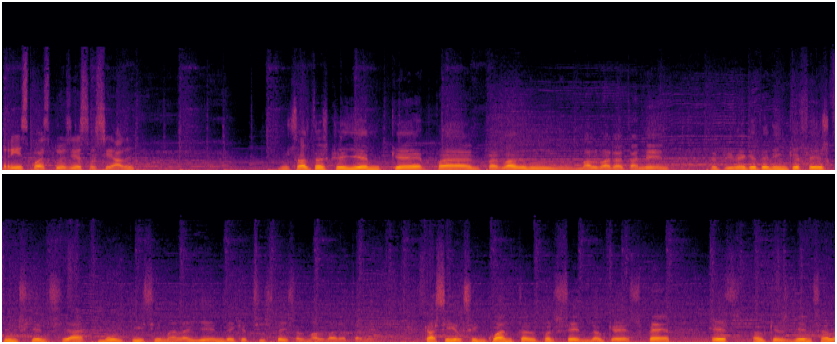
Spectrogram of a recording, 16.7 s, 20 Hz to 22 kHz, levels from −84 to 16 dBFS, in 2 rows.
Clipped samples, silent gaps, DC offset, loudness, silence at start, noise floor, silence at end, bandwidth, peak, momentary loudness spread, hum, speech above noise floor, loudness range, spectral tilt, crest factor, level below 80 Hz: under 0.1%; none; under 0.1%; -18 LUFS; 0 s; -37 dBFS; 0 s; 14.5 kHz; 0 dBFS; 15 LU; none; 20 dB; 5 LU; -7 dB/octave; 18 dB; -42 dBFS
